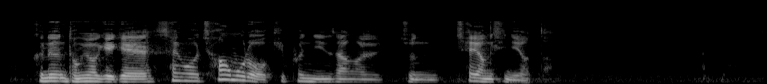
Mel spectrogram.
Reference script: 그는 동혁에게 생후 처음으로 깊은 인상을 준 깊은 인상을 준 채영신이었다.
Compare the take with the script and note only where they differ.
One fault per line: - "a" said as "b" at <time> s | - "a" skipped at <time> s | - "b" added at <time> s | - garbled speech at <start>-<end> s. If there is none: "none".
- "깊은 인상을 준" skipped at 4.4 s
